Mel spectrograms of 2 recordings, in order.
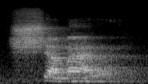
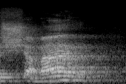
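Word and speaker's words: שמר: Shamar es la palabra. Shamar, así mismo se escribe en castellano. S-H-A-M-A-R. Shamar.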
